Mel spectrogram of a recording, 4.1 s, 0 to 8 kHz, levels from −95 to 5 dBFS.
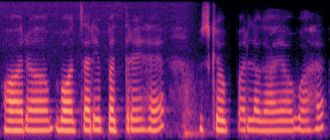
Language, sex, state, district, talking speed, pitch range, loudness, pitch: Hindi, female, Gujarat, Valsad, 145 wpm, 210-225 Hz, -17 LUFS, 215 Hz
